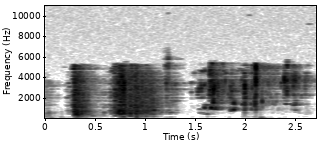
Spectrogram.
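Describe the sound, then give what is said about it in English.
Water is scooped from a poisoned water hole and splashed in two short bursts to test it, then trickles and drips back down in quick, uneven patters, fairly quiet. “I'm going to test the water.”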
